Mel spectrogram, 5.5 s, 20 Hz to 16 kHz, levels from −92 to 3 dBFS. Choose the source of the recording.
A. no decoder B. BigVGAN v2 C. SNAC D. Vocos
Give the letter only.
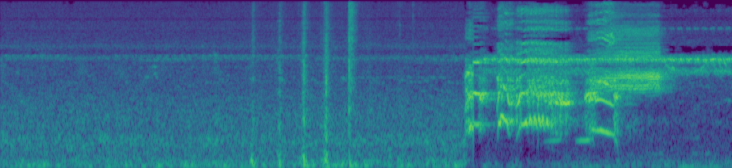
B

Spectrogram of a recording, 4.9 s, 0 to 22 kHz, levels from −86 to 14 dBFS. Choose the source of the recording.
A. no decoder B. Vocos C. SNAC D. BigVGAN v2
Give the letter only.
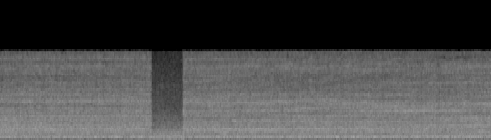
B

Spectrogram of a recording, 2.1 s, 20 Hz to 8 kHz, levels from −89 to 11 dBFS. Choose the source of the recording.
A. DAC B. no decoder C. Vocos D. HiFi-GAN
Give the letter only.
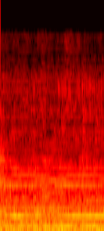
D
